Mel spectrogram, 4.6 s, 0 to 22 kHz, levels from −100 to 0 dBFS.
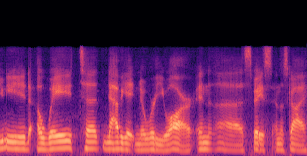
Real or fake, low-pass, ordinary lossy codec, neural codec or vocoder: fake; 7.2 kHz; AAC, 48 kbps; codec, 16 kHz, about 1 kbps, DyCAST, with the encoder's durations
